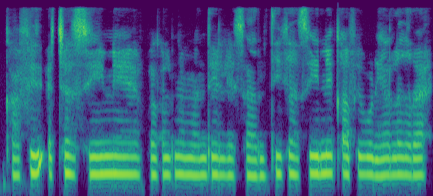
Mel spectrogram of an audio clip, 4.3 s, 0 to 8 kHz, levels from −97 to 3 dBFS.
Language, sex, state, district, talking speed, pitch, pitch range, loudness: Hindi, female, Uttar Pradesh, Etah, 220 wpm, 225 Hz, 220-230 Hz, -17 LUFS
